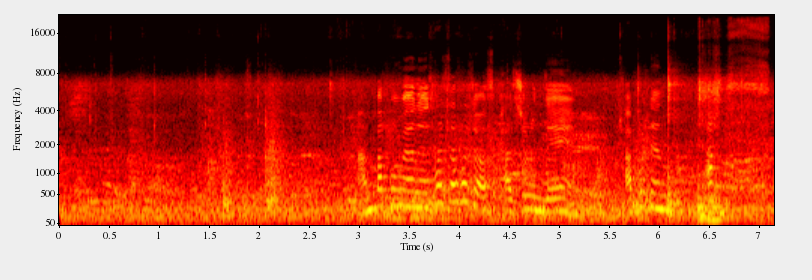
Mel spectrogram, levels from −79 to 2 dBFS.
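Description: Nothing in the clip points to a technical problem.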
